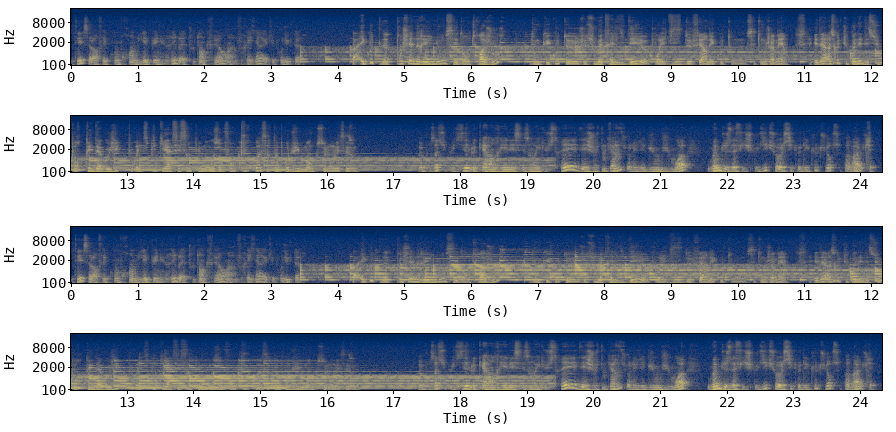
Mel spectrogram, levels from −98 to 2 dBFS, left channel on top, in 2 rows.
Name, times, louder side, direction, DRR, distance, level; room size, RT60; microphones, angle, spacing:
voice 1, 0.0-3.5 17.4-24.2, equal, 20° right, 1.4 m, -28 dB
sound 1, 3.4-19.4, right 7 dB, 65° right, 0.3 m, -28 dB
voice 2, 4.2-6.5 6.9-16.5 20.1-20.4 23.9-24.2, left 3 dB, 45° left, 0.4 m, -29 dB
6.9 x 2.9 x 2.4 m
head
